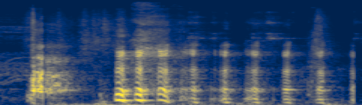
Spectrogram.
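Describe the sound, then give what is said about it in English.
A dog named Bowie barks and yaps excitedly for kebabs in a quick, insistent string of about eight sharp, mid-pitched barks, fairly loud, with no one talking over it. “Fuck, Bowie really wants that food. He is after the kebabs.”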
